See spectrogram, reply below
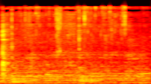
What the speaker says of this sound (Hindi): अब इसमें डालेगा वाटर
